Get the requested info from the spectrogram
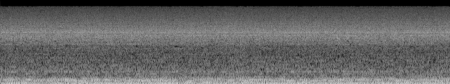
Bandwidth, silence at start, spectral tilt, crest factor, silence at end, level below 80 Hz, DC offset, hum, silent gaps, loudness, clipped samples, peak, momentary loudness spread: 16 kHz; 0 s; -3 dB/octave; 12 dB; 0 s; -24 dBFS; 3%; none; none; -17 LUFS; under 0.1%; -4 dBFS; 0 LU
